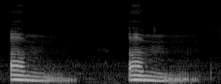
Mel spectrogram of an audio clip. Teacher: Sound is going through the نوز, خیشوم میں آواز جا رہی ہے, اور جو ساؤنڈ ہے وہ خیشوم کو استعمال کر کے, اور جب بھی اس کے اندر جو صفت ہے غنہ کی وہ اسی سے آتی ہے, جسے کوئی اور ایگزٹ نہیں مل رہی ہے.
